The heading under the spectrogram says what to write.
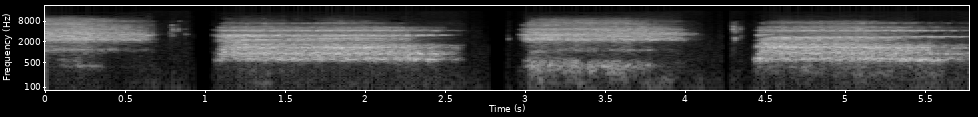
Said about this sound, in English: You are connecting to this very moment through the breathing. And you take a few concentrated breaths like this.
